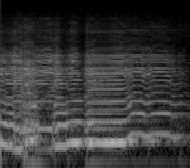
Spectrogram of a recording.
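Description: Solo cello played with the bow: a melodic line of held notes that move from pitch to pitch.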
